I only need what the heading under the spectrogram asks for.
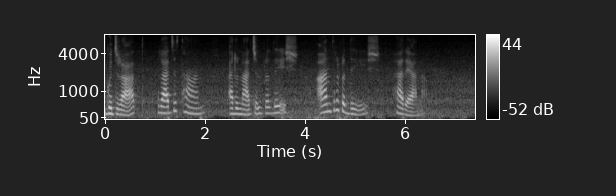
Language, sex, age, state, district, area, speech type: Sindhi, female, 18-30, Rajasthan, Ajmer, urban, spontaneous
